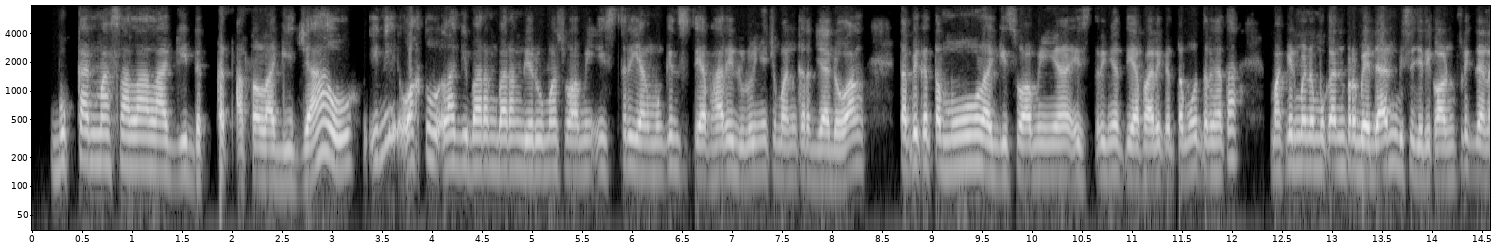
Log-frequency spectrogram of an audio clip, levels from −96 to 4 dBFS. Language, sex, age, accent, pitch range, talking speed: Indonesian, male, 30-49, native, 120-160 Hz, 160 wpm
